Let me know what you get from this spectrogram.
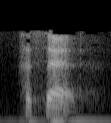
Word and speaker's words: hesed: Loving kindness is from the Hebrew word hesed. H-E-S-E-D. That's the English pronunciation of hesed. The Hebrew pronunciation has that ch sound in it. That's not a sound we like to make in English. That's a sound that I just prefer not to make in English. So we'll say hesed.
